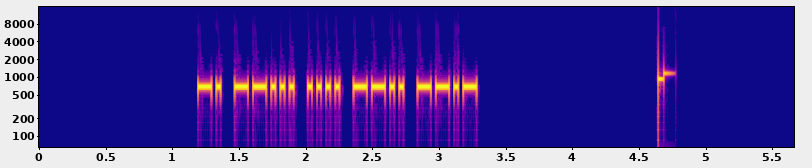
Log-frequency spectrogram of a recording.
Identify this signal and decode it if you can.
Morse code, heard as a keyed tone, about 36 wpm, 700 Hz. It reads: N7HZQ
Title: USA Call Signs - 5 Characters - 2x Character Spacing - 35wpm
